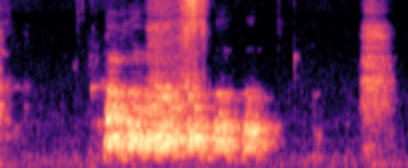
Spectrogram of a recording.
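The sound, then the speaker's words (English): Dogs bark in the background, a drawn-out, overlapping burst of barking followed by one shorter outburst a moment later, fairly muted, with no one talking. “These dogs. Chad's so mad at these dogs.”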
